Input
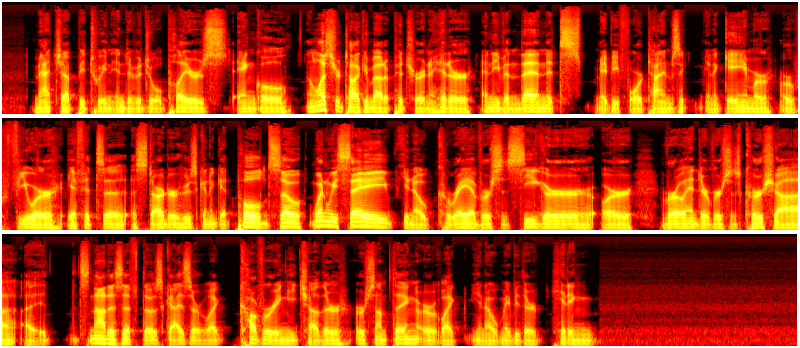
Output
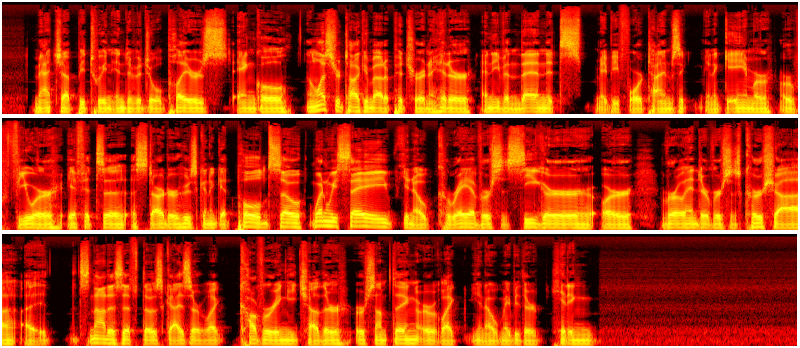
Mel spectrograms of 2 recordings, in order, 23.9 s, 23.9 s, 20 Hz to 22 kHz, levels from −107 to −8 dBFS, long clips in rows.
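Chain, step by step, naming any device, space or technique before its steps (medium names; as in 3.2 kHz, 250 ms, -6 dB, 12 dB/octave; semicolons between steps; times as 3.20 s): over-bright horn tweeter (resonant high shelf 3.1 kHz +7 dB, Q 1.5; peak limiter -16 dBFS, peak gain reduction 10 dB); trim -4 dB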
